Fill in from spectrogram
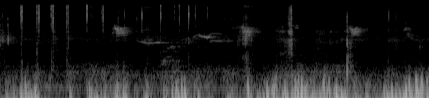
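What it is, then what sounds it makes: Concrete garden border posts tapped with nails. Long nails tap along the tops and sides of a concrete palisade garden border, a row of solid concrete cylinder posts, producing a rapid run of short, dry taps with low thuds and bright, sharp clicks that stop almost instantly. Faint chirping sweeps sound in the background outdoors.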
